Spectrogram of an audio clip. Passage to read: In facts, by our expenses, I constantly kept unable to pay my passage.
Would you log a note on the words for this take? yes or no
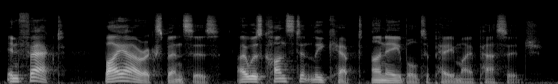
yes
